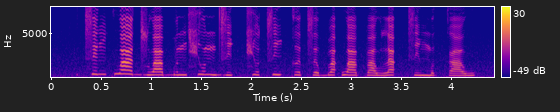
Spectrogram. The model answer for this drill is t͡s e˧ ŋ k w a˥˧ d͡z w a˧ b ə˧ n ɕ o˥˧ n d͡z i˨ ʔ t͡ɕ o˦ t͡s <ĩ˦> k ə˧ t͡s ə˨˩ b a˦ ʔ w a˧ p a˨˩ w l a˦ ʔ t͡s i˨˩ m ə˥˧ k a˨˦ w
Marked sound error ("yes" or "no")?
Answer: yes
